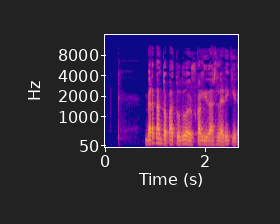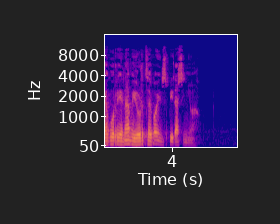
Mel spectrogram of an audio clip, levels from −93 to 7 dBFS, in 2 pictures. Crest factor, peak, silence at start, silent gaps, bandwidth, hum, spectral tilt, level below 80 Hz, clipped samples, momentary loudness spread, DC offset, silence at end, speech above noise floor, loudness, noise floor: 20 dB; -6 dBFS; 0.8 s; none; 11 kHz; none; -5.5 dB/octave; -70 dBFS; under 0.1%; 12 LU; under 0.1%; 1.05 s; 57 dB; -25 LUFS; -82 dBFS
